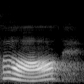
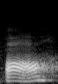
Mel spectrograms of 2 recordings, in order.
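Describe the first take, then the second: First: It sounds warm and pleased. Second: It sounds let down and deflated. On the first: The compliment is welcome. "ça dépend du contexte" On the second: The news is a letdown.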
